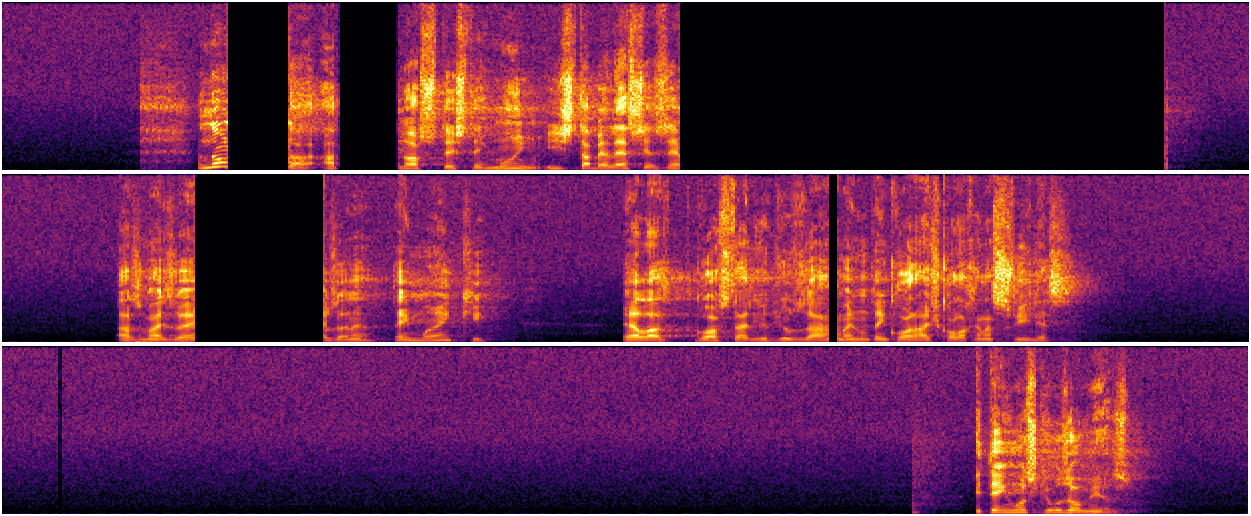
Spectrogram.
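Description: A middle-aged man preaches with animation into a microphone, in bursts with long pauses.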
